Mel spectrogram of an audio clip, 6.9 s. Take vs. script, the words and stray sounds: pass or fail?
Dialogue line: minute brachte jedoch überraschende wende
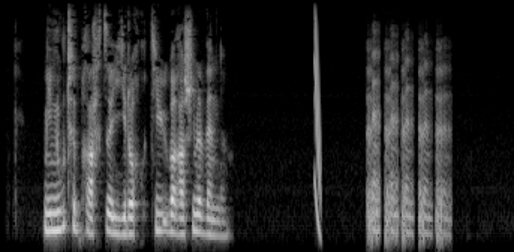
fail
